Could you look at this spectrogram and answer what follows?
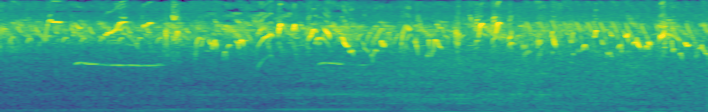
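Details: Indonesian white-eye in the Bali dakun (dakbal) singing style, meant as therapy and a lure for pleci keepers: busy, high chattering chirps pour out throughout, with two short flat whistles early and a low rumbling background.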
